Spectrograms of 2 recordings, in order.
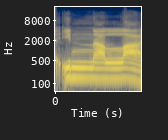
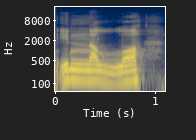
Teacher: tebal kita baca innallah Jangan dibaca innalla jangan tapi ditebalkan innallah lafaz Allah dibaca tebal atau dibaca tafkhim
